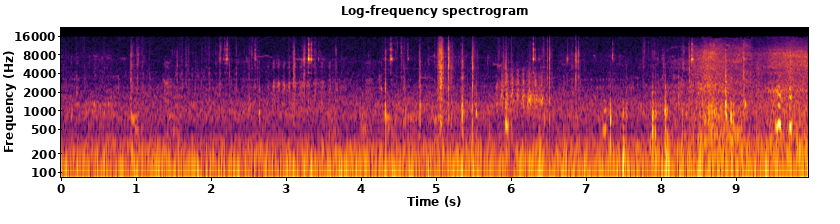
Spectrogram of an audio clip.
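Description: Chickens pecking at mixed seed in a plastic tub: irregular clicks and taps of beaks striking grain and the plastic.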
